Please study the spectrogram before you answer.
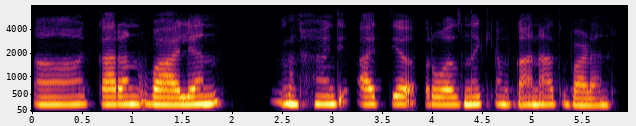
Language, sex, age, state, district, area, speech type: Kashmiri, female, 30-45, Jammu and Kashmir, Kulgam, rural, read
